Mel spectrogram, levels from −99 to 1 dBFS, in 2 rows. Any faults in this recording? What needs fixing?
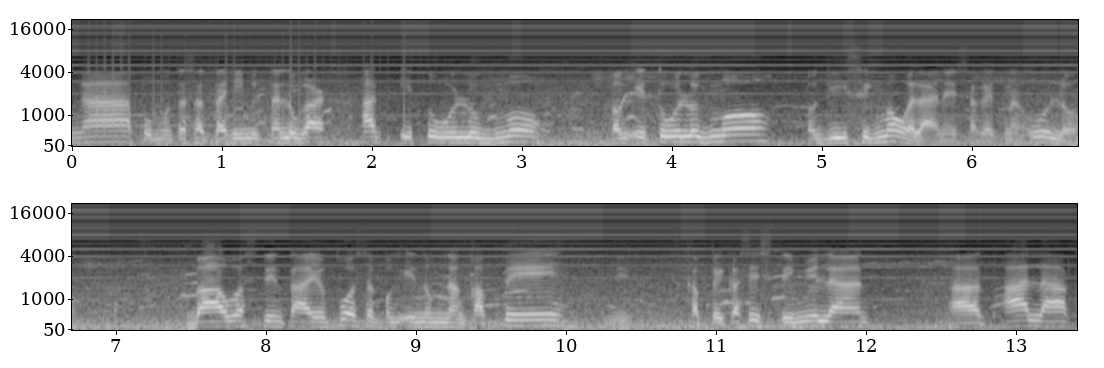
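USB whine runs through the whole clip as a fixed 1 kHz tone with harmonics, strongest at 8 kHz and about 20 dB below the signal. It comes from USB frame current leaking through power or ground. On a spectrogram it shows as steady horizontal lines at those frequencies. To prevent it, power the interface separately or break the ground path with a USB isolator.

Periodic USB or driver dropouts occur from 0.11 to 2.48 s, where roughly 10 ms of audio is skipped every 0.054 s, around fifty times, heard as regular ticks. A background task is stalling the bus or driver. The waveform shows evenly spaced splices, and the spectrogram shows thin vertical broadband lines. To prevent them, disable the interfering background process and raise the audio buffer size.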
